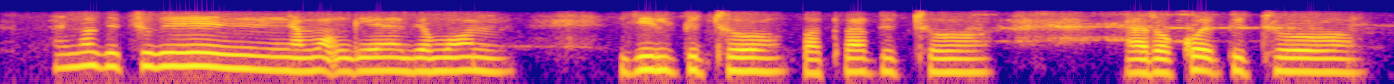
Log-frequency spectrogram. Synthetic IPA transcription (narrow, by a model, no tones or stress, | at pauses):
anɔɡit͡ʃʰuɡɛɲamɔʔɡɛad͡ʒɔmɔn | d͡ʒilpitʰɔpat̪ɾapitʰɔ | ɾɔkɔc̚pitʰɔ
